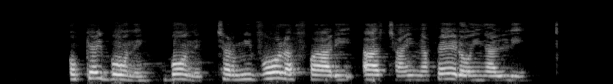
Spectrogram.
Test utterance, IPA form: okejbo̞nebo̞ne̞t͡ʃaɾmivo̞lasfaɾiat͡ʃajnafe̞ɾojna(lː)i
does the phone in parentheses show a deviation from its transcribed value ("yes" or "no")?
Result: no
